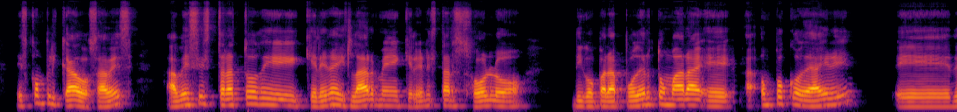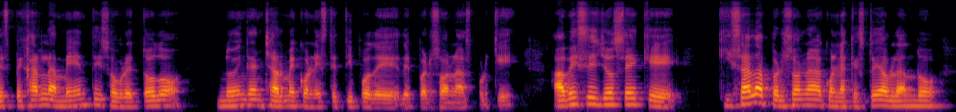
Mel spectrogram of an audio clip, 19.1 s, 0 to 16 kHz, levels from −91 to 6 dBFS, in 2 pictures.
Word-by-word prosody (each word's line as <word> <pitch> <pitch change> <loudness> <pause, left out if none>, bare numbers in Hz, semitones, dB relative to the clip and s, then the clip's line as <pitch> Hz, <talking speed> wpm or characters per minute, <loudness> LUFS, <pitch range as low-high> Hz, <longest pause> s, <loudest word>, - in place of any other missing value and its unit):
es 140 0 -11
complicado, 175 - +4
¿sabes? 125 0 +2 0.3
A - - +5
veces 190 +5 -3
trato 165 +3 +2
de 155 -5 -4
querer 135 +5 -2
aislarme, 145 -1 +3
querer 140 - -6
estar 150 -1 -2
solo, 135 -2 0 0.5
digo, 130 -1 -3
para 130 0 +6
poder 145 +6 +2
tomar 160 -3 +4
ai 155 -1 +7
eh, 130 -1 -3
a - - -7
un 160 0 -4
poco 190 -4 0
de 140 - +6
aire, 165 +6 +2 0.3
eh, 125 0 -4
despejar 140 +2 -5
la 155 -3 +2
mente 155 +4 -8
y, - - -11
sobre 125 -5 -4
todo, 140 +4 -4 0.3
no 140 +1 -4
engancharme 150 -3 -1
con 120 -3 -6
este 125 +1 -12
tipo 125 -2 -7
de 110 -1 -5
de - - -8
personas. 110 -2 -6
Porque - - -16 0.3
a 145 - +6
veces 180 +1 -3
yo 170 0 -1
sé 170 0 -4
que 135 -6 -5 0.3
quizá 155 +5 +2
la 225 0 +6
persona 155 +1 -2
con 140 -2 -5
la 125 0 -4
que 120 - -12
estoy 125 +5 -6
hablando 140 - -1
145 Hz, 165 wpm, -21 LUFS, 130-160 Hz, 0.5 s, ai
